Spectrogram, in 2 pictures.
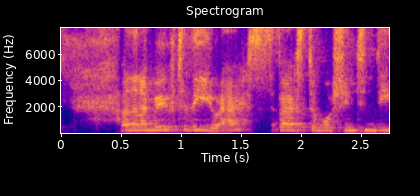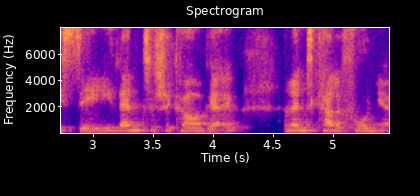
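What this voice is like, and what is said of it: British English accent. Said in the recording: “I grew up and I worked in the UK, as you can probably tell from my accent”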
